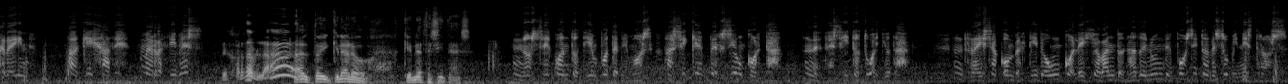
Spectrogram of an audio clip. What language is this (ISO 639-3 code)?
spa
